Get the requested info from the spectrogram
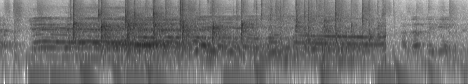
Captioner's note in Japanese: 口で拍手の真似; 拍手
